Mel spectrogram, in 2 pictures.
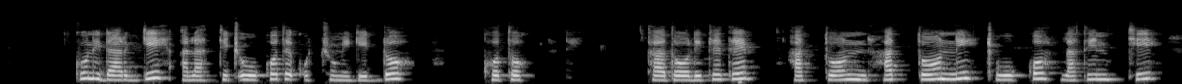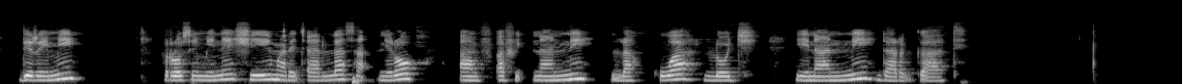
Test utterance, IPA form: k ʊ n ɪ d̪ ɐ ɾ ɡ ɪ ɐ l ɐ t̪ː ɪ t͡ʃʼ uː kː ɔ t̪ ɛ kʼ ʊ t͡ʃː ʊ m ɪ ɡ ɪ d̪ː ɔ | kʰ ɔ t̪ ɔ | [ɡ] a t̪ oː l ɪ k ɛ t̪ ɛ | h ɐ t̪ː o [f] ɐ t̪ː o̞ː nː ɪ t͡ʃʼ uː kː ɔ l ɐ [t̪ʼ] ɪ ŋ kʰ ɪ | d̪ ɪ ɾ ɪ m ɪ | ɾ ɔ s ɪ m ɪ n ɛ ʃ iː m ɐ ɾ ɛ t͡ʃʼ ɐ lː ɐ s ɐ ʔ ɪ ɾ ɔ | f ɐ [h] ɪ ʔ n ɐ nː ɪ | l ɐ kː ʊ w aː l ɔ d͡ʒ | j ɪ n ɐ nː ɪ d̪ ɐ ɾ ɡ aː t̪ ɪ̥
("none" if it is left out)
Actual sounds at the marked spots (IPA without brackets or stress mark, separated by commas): k, h, t̪, f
